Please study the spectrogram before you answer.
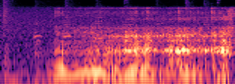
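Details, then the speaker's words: Adult recording themselves snoring overnight: a loud, low, rattling buzz lasting about two seconds on an in-breath; heavy snoring. "Oh le ronflement de fou là ! Wou ! Ouais, là je ronfle bien gros."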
